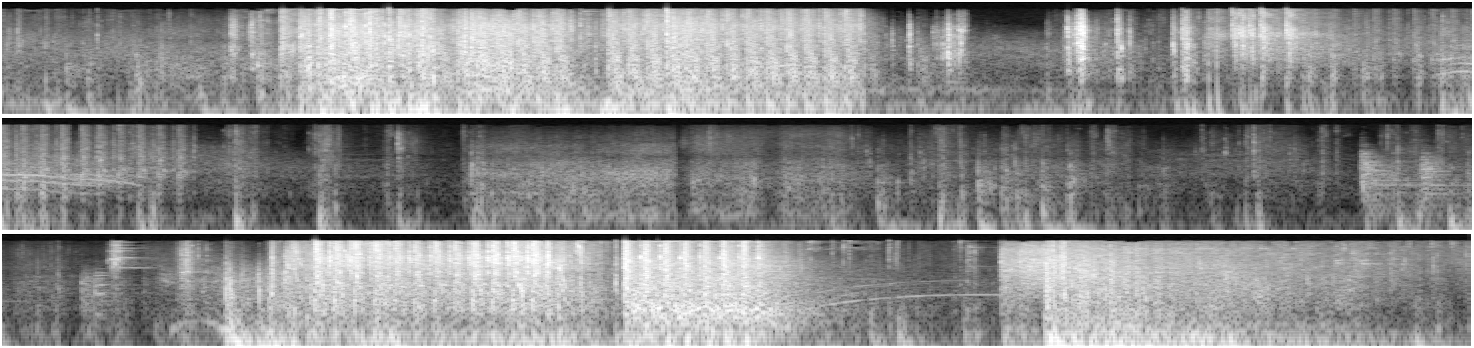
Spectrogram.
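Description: A rifle fires rapid bursts of loud, sharp shots at close range.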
